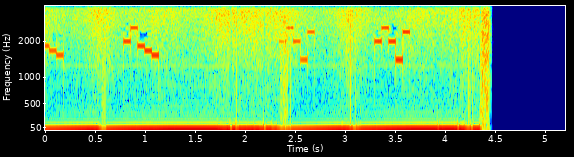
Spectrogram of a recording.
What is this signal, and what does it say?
Five-tone selective call (ZVEI), heard as quick runs of five tones, tones of about 70 ms. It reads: 88765 88840
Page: ZVEI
